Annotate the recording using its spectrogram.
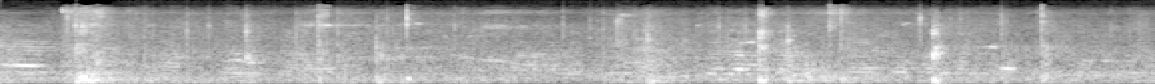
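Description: Several basketballs bouncing on a concrete court, irregular thuds from different balls, under children's voices.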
